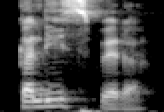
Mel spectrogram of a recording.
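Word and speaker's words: καλησπέρα: So, you can see that spera. So, this is the emphasized portion. So, good evening. Evening is spera. Kalispera.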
